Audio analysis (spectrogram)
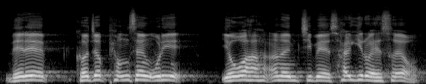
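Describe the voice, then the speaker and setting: Pastor doing folksy North Korean dialect psalm reading; slightly raised, smooth, hall reverb. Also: male voice, high voice, steady tone, normal speed, dark tone, pitched above the performer's own voice. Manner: folksy, drawling, playful.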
